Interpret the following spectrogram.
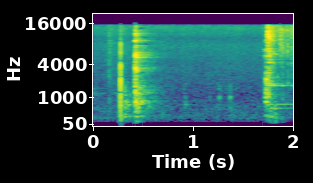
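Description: Metal cover of a Brother Charger 651 sewing machine being handled and opened: two sharp clicks, then a louder metallic clack with a short ring near the end.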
